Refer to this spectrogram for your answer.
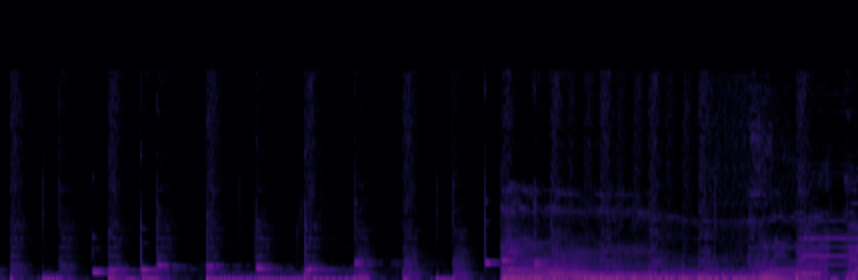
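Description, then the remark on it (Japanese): A melodic outgoing call ringing tone plays alone, clear: a run of short stepped electronic notes, then a long sustained tone that dips and rises in pitch, as a phone call is placed to a guest. “はい。現在呼び出し中です。”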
